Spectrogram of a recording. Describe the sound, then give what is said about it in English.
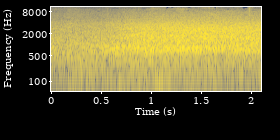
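A large stadium crowd yells at a free kick in a Crows match, as Rory Sloan is held and wins the free kick at half-back; a dense wash of many voices that swells slightly louder over a couple of seconds and holds there, with no single voice standing out. “You probably heard the crowd yell.”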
